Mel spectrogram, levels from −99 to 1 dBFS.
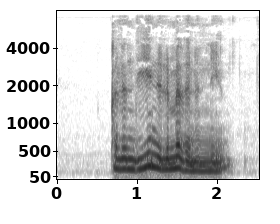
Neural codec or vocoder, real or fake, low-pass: none; real; 7.2 kHz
